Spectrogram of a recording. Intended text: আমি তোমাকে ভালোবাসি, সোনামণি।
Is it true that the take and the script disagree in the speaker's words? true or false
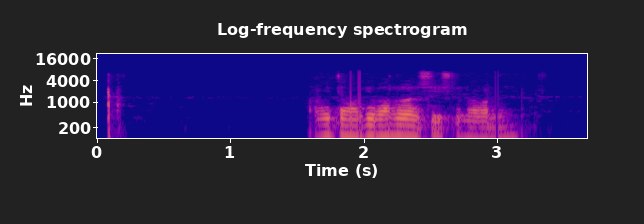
false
